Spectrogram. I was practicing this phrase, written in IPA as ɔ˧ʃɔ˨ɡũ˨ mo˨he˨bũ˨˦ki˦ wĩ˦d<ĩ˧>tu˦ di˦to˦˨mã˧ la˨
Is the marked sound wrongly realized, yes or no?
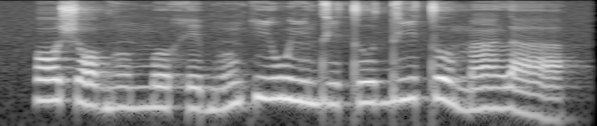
yes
